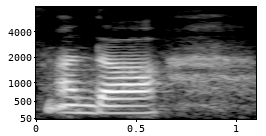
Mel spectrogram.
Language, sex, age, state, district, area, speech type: Nepali, female, 18-30, West Bengal, Darjeeling, rural, spontaneous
